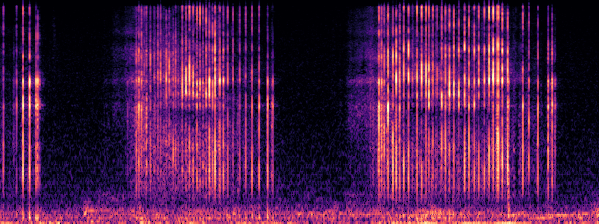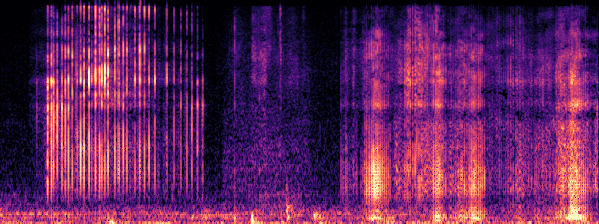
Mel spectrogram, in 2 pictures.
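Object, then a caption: Ridged plastic rice paddle. Long nails scratch across the ribbed face of a beige, ridged plastic rice spoon, a thin solid paddle. The sound is a bright, rapid ticking rasp in repeated bursts separated by short quiet gaps, ending in softer, uneven rubbing strokes.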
